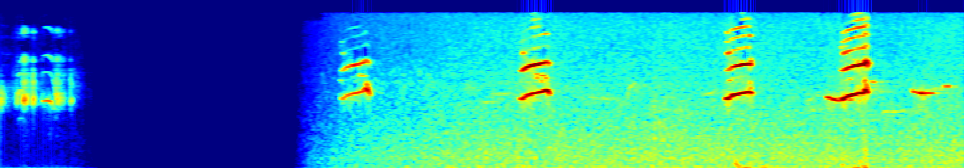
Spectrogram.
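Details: Eurasian bullfinch giving sharp, clear upslurred whistles with strong overtones, four spaced one to two seconds apart, over a steady hiss, after a faint opening twitter and a pause.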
